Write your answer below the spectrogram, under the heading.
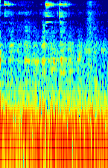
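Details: Panting dog, one of three female dogs being looked after for the weekend, in a backyard during the first outing of the day; soft breathy huffs come in quick uneven bursts over a low background rumble.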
